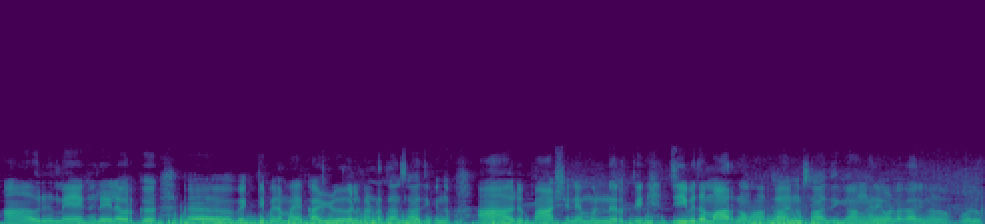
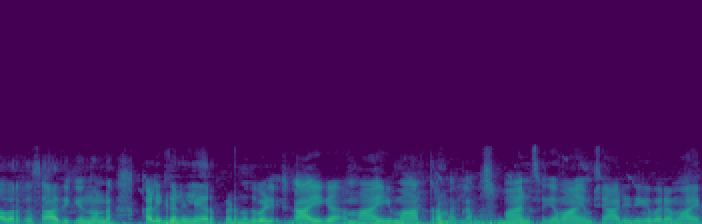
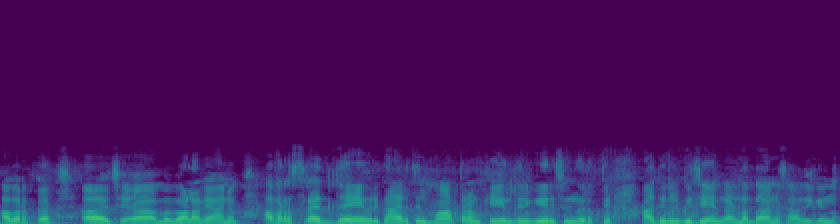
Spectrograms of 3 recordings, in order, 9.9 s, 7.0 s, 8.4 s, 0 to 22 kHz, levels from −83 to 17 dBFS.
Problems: background sounds at intervals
